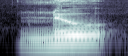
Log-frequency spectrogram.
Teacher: it is pronounced as I already said, nous, and its final s is silent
